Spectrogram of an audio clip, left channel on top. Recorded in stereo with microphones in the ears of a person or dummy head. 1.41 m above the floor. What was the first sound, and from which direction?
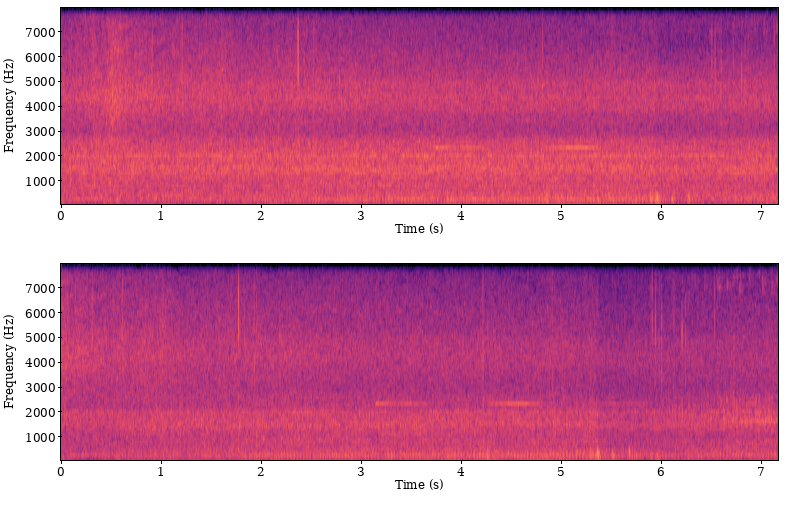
Only background noise.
